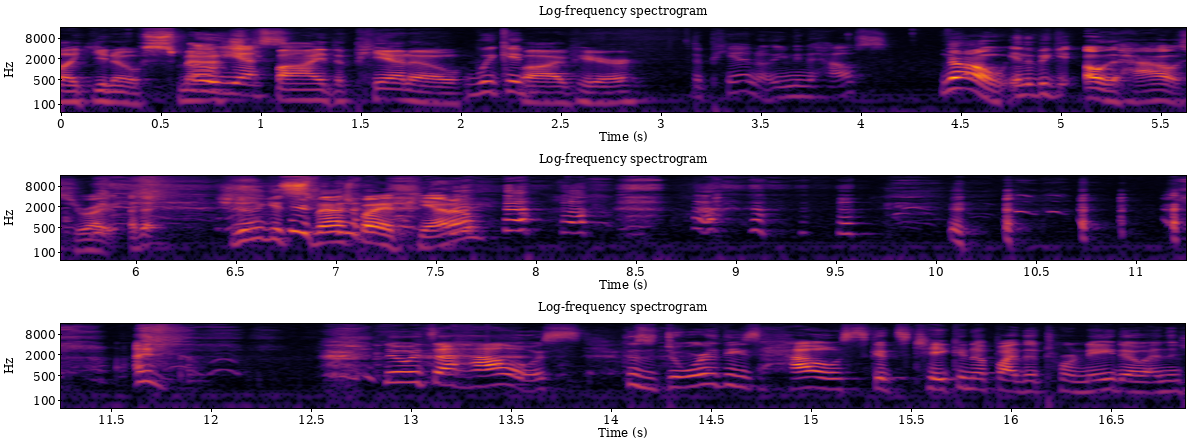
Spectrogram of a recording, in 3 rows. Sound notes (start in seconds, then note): 5.6 laughs; 7.8 laugh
